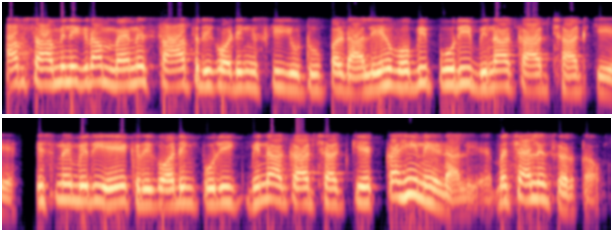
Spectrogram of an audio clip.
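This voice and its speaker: High-voiced man shouting down a phone. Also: expressive, hardly any pauses, no room sound. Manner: combative, taunting, accusing. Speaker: religious debater. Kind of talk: heated phone argument. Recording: tinny phone line.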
